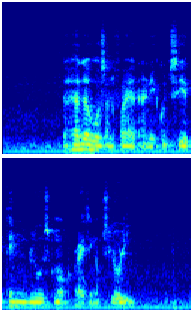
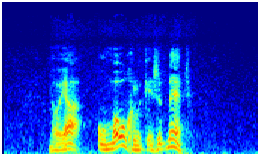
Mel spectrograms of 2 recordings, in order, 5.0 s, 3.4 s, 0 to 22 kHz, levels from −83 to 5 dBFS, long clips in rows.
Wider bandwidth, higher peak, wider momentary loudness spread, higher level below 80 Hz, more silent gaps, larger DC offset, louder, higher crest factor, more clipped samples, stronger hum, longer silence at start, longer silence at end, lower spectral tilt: about the same, 12 kHz vs 12 kHz; second, -16 dBFS vs -2 dBFS; first, 24 LU vs 9 LU; second, -56 dBFS vs -48 dBFS; neither; neither; second, -35 LUFS vs -18 LUFS; about the same, 20 dB vs 18 dB; neither; neither; second, 0.05 s vs 0.6 s; second, 0 s vs 0.95 s; second, -6 dB/octave vs -8.5 dB/octave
